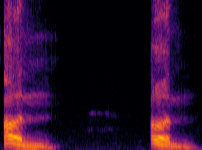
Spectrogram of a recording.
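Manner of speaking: "an" as one isolated, drawn-out syllable; clearly separated "an", repeated after a pause; syllable demo. Shown as a demonstration. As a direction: model the syllable "an" for learners. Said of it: "é pronunciado como N".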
